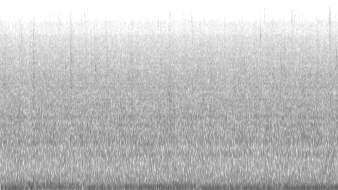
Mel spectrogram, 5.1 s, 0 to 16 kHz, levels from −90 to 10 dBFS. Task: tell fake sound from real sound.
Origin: fake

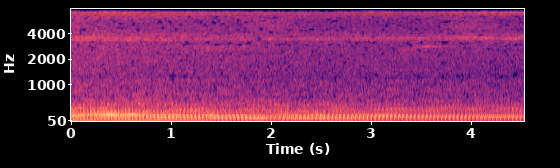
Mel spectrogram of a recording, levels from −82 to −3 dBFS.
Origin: real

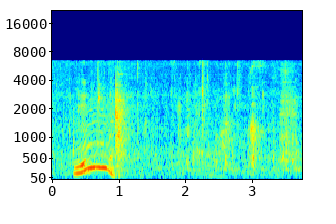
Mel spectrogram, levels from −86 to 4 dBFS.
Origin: real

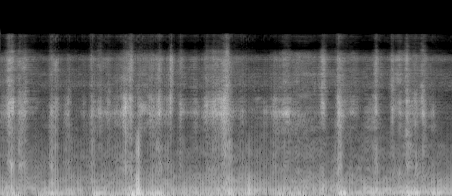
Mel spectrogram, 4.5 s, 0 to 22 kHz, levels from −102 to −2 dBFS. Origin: fake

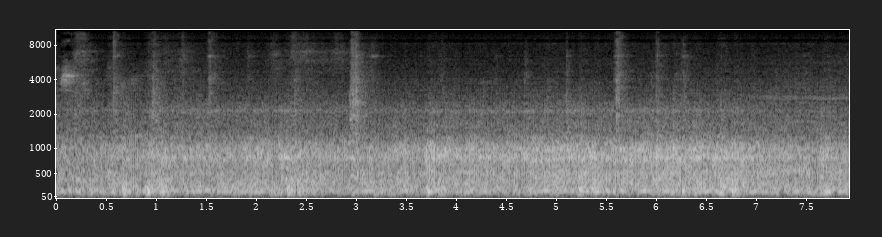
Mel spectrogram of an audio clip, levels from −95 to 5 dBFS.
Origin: fake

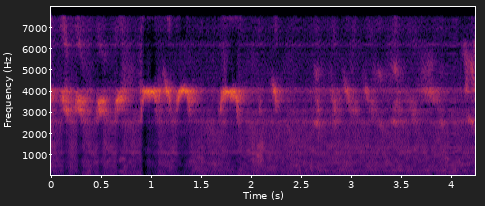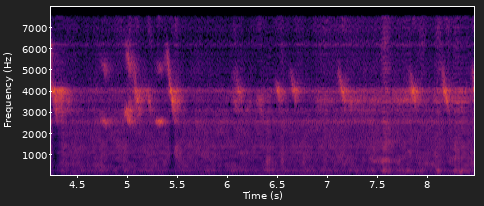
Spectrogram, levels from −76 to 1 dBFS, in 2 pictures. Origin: fake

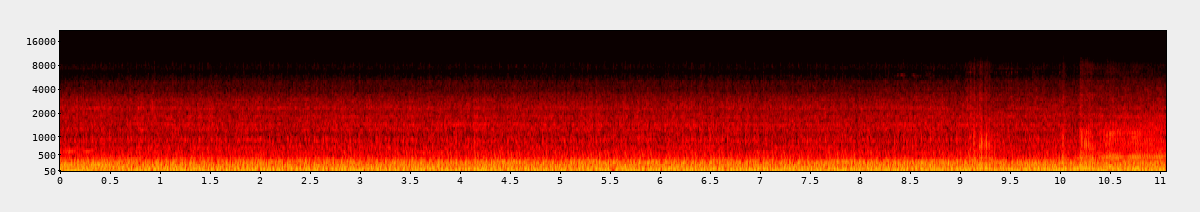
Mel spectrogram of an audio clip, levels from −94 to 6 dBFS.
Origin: fake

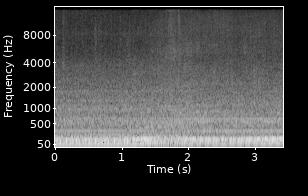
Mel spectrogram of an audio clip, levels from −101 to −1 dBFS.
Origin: real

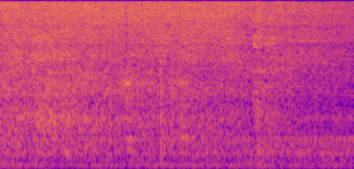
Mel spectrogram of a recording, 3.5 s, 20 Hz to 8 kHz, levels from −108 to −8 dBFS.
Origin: fake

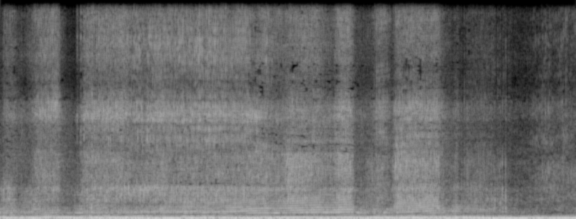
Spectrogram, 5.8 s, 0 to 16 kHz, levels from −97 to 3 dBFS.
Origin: real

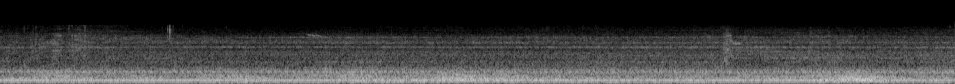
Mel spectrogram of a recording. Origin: real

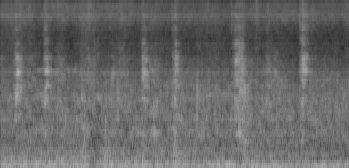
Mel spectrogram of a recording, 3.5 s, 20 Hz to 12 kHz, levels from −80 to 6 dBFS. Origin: fake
